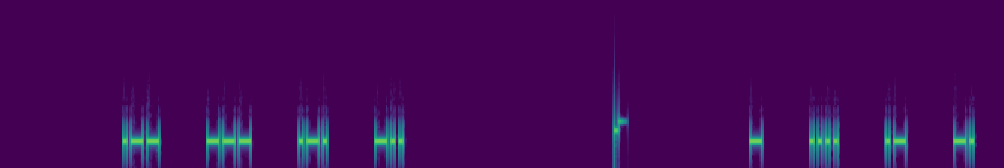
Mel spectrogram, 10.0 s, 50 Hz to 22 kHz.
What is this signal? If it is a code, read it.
Morse code, heard as a keyed tone, about 30 wpm, spaced as for 14 wpm, 690 Hz. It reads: WORD THAN
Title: 4x Character Spacing - Top 100 Words - 30wpm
